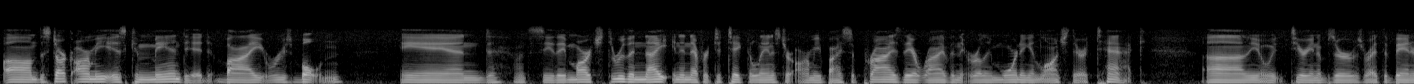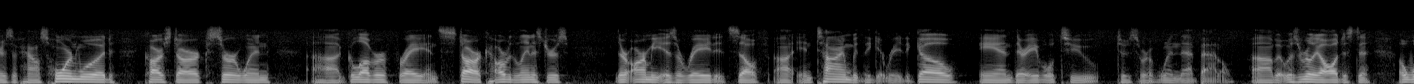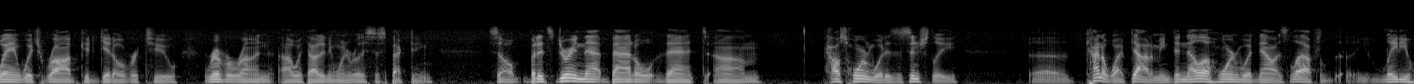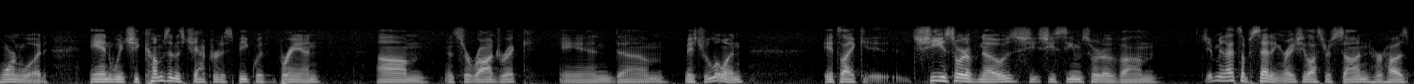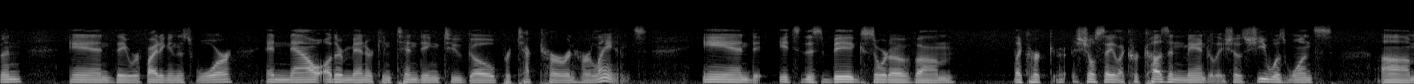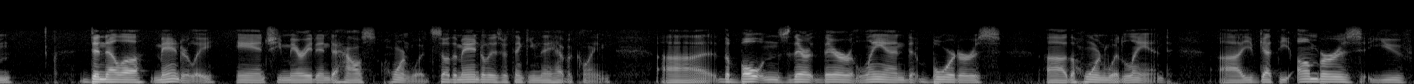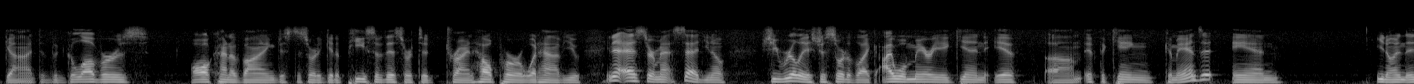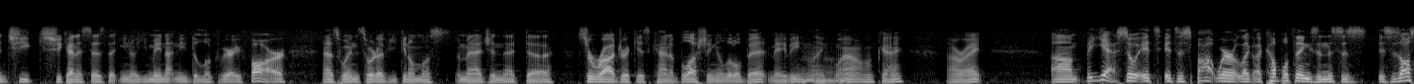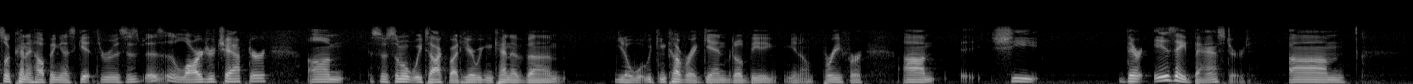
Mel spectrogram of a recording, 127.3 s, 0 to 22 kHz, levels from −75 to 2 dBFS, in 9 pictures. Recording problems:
high frequencies cut off; noticeable; nothing above 5.5 kHz
hiss; faint; throughout; 30 dB below the speech

